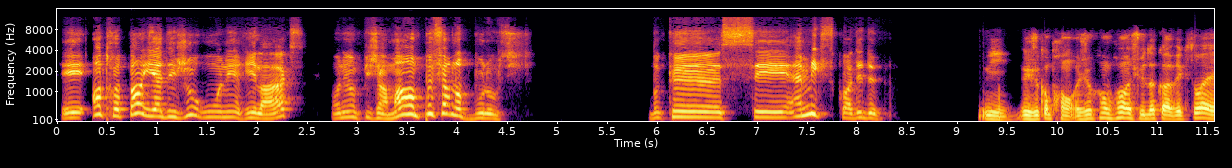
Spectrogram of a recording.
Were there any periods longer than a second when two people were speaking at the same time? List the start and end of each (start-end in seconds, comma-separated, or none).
none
